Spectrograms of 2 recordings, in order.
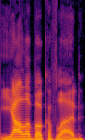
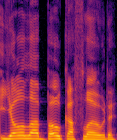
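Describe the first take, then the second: First: The last part sounds like 'flood'. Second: The last part sounds like 'flowed'. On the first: The speaker calls it wrong. "I announced it incorrectly" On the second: The speaker calls it right. "they pronounce it"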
